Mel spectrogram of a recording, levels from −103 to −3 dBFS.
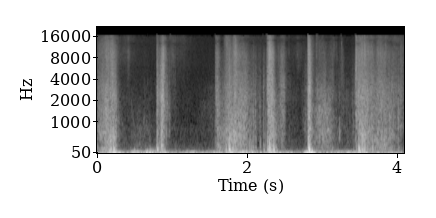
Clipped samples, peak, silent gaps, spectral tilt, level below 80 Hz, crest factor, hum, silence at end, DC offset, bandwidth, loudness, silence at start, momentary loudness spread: under 0.1%; -4 dBFS; none; -4 dB/octave; -32 dBFS; 24 dB; none; 0 s; 0.3%; 17 kHz; -29 LUFS; 0 s; 15 LU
